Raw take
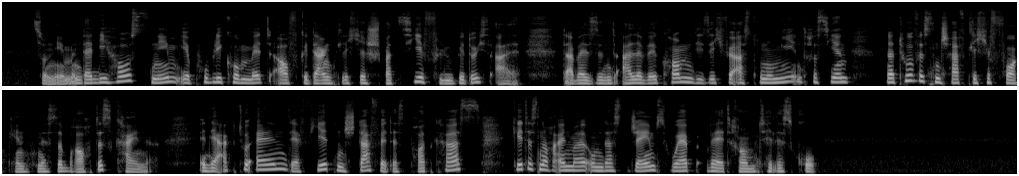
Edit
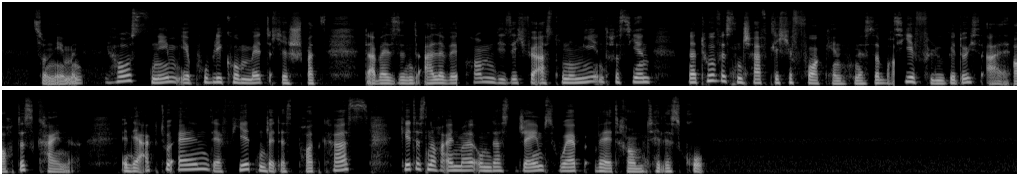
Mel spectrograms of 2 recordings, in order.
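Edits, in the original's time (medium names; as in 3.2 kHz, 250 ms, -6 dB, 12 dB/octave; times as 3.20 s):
0.78–1.08 s: room tone, crossfade 0.10 s
2.70–3.48 s: delete
4.01–5.21 s: move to 10.90 s
6.53–6.99 s: fade in
13.59–13.93 s: delete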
